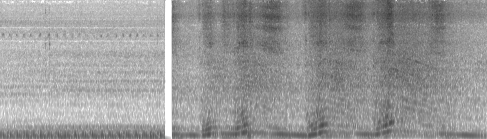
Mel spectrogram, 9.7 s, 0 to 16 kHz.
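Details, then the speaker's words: 1994 Acura Legend GS 6-speed sedan, just started at a shop: smooth, even low idle rumble with a steady beat and no knocks or ticks, then revs rise. The AC works. Normal idle. "good. Here's the car at idle."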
